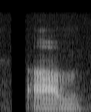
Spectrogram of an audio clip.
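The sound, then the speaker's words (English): A single sneeze, fairly loud, bursting out abruptly after a brief silence and trailing off quickly. “Bless you.”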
